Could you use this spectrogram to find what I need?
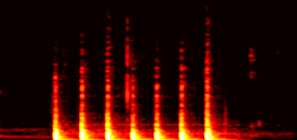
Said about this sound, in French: Un jour, alors qu'elle venait de sortir les quatre pains du four, trois pauvres frappèrent à sa porte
